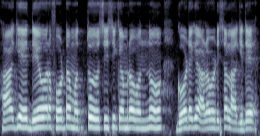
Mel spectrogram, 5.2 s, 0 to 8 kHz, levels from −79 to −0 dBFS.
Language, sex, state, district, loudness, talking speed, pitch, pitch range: Kannada, male, Karnataka, Bangalore, -13 LUFS, 105 wpm, 195 Hz, 185-205 Hz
